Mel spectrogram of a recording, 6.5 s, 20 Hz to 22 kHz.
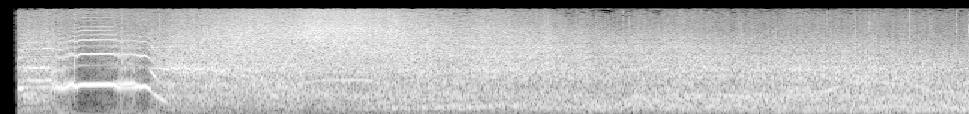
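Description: Steady, loud roar of a formation of six F/A-18 Hornet jets flying past low. A person's high shout rings out at the start and falls away about a second in, with faint spectator voices under the jet noise.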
